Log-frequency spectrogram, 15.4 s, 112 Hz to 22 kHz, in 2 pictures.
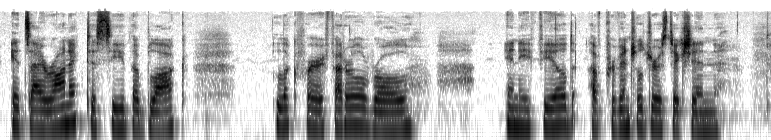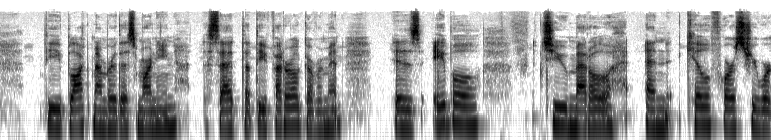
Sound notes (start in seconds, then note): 3.5 speaking French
